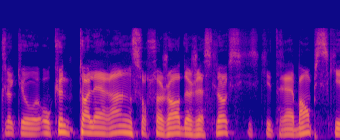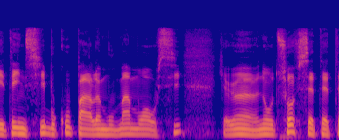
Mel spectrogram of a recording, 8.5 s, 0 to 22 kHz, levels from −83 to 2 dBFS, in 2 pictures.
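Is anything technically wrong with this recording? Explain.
No, nothing technically wrong stood out on listening to this speech.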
